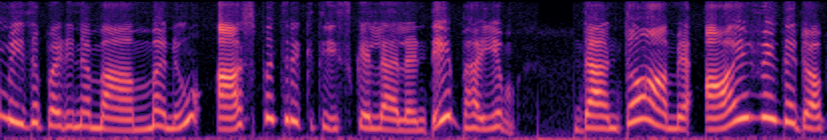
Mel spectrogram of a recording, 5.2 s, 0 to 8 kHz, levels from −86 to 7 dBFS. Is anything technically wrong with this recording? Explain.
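Yes. From 3.36 to 3.58 s, right after "అమ్మను ఆసుపత్రికి తీసుకెళ్లాలంటే భయం", about 220 ms of background becomes comfort noise. The likely cause is discontinuous transmission: the sender stops during the pause, and the receiver synthesises roughly matched noise. This fits RFC 3389-style comfort noise. The room's texture turns into a flat, featureless hiss about 1 dB different in level. The background sits about 34 dB below the loud parts. On a spectrogram, the detailed background becomes a smooth, uniform band. On a waveform, it shows as an even, steady fuzz. Across the whole clip, the call path leaves nothing above 8 kHz, which points to a G.722 codec.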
